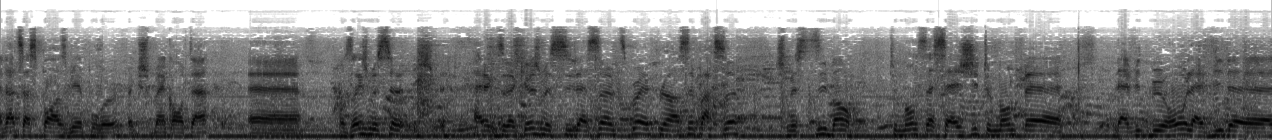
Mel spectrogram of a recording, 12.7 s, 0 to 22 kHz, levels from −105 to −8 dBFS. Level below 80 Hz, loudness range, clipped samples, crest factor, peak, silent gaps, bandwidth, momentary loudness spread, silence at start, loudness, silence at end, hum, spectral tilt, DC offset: -38 dBFS; 1 LU; under 0.1%; 12 dB; 0 dBFS; none; 10 kHz; 4 LU; 0 s; -12 LUFS; 0 s; none; -4.5 dB/octave; under 0.1%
